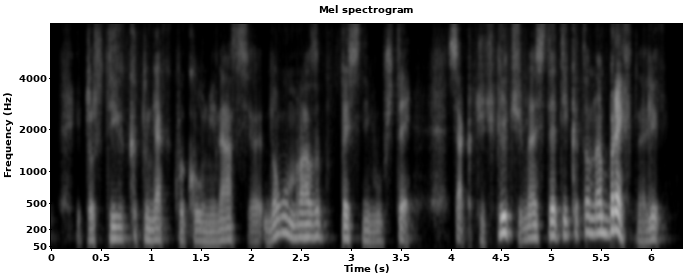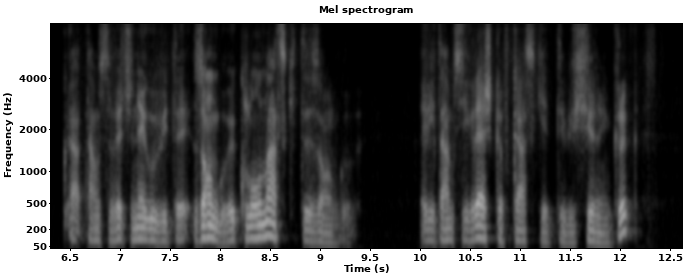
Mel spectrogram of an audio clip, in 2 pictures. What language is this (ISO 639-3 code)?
bul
